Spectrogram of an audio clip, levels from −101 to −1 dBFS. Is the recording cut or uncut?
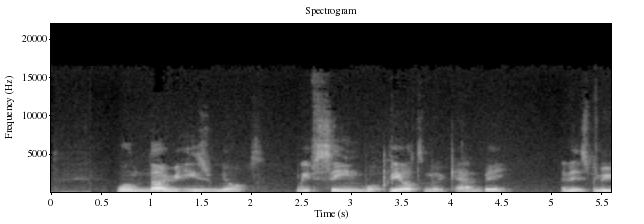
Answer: cut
